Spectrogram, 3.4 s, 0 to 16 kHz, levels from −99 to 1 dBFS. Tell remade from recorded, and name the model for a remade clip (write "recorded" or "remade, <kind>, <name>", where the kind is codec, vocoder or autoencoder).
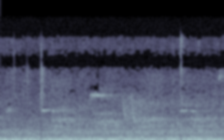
recorded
